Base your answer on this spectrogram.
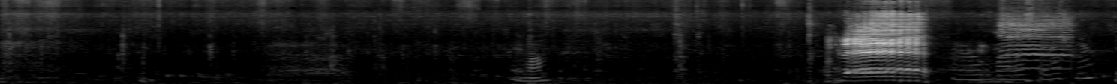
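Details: Lambs at Ewetopia Farms, topped up by bottle twice a day: two loud, harmonic, wavering bleats near the end, each under a second, after a stretch of quiet talking by people.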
